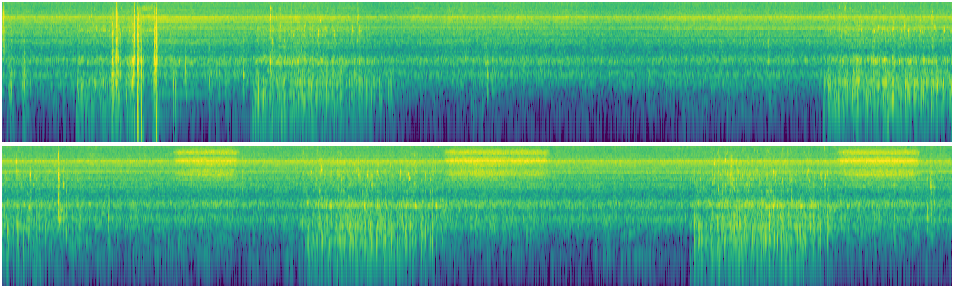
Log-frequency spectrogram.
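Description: Underwater bubbling and rushing noise coming in repeated bursts of two to four seconds, about every six seconds, each followed by a short higher hiss. A few sharp clicks about two seconds in are the loudest sounds.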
